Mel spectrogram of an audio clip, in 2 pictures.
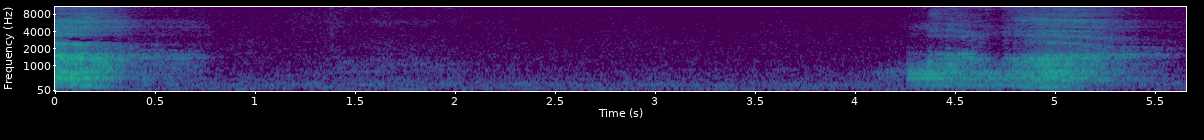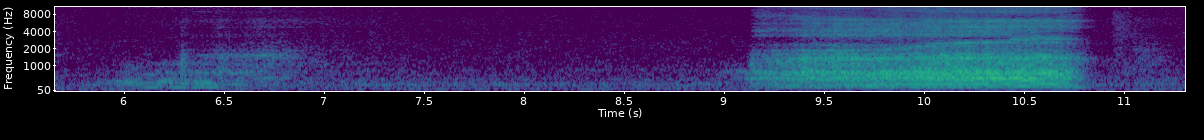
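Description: Three noisy, rasping breath sounds spaced several seconds apart, the last long and loud, with quiet pauses between: snoring.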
